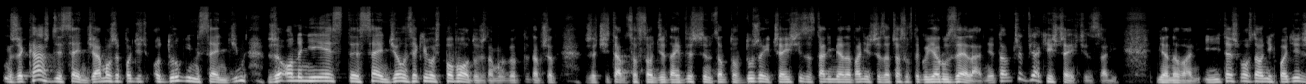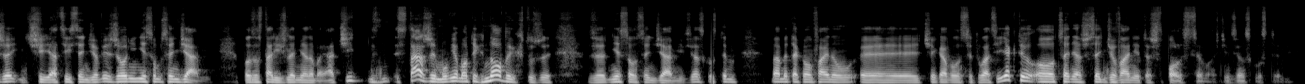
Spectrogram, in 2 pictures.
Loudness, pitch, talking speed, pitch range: -19 LUFS, 120 Hz, 230 wpm, 105-140 Hz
